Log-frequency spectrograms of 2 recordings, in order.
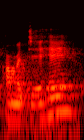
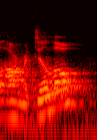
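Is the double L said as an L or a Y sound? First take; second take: Y; L. First: The double L is said as a Y sound. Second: The double L is said as an English L.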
